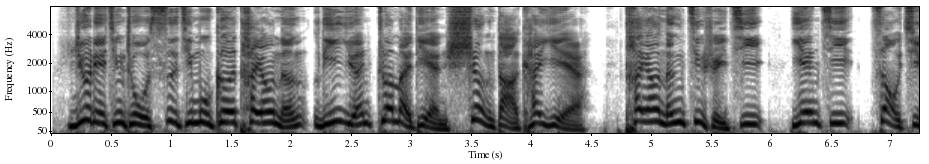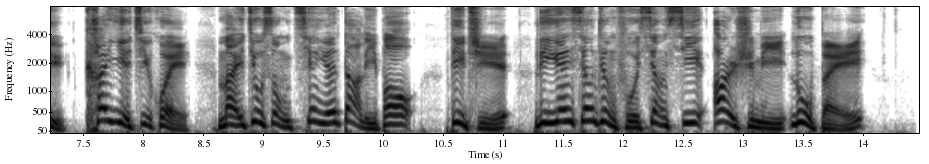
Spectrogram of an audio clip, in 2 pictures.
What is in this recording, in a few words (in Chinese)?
男 广告 热烈庆祝, 国语男声配音; 四季沐歌太阳能梨园专卖店盛大开业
